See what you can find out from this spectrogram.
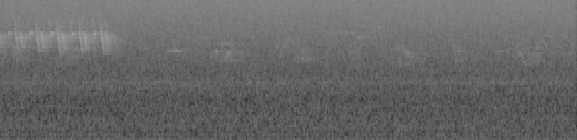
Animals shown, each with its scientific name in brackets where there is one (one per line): Red-eyed Vireo (Vireo olivaceus)
Ovenbird (Seiurus aurocapilla)
Hermit Thrush (Catharus guttatus)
